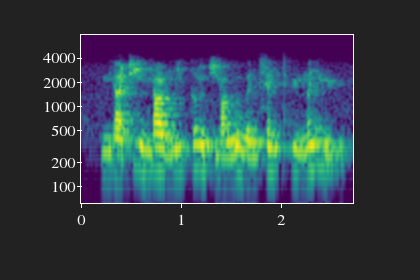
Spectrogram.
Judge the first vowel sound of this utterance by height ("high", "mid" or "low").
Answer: low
